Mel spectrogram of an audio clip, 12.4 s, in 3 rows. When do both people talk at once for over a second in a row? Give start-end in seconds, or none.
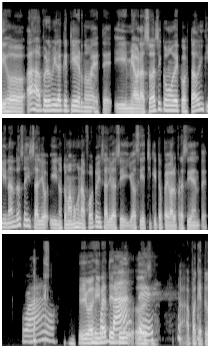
10.0-11.2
